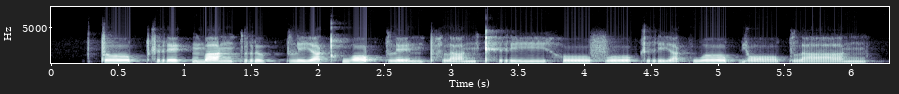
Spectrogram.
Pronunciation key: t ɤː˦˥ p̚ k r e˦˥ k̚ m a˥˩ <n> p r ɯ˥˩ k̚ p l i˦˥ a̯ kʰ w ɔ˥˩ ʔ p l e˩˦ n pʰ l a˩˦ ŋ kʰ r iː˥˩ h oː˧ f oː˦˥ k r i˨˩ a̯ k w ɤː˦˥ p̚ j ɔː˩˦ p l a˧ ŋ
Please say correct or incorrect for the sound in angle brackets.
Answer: incorrect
